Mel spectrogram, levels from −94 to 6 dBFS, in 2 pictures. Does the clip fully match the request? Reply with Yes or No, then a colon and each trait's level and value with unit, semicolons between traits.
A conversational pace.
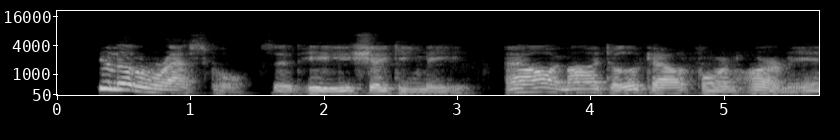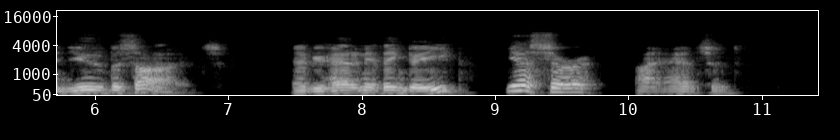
Yes: average, 150 wpm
